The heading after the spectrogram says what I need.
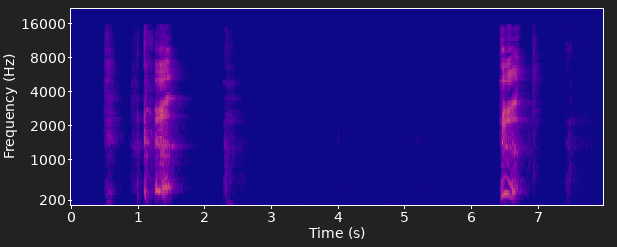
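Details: Persistent hiccups that won't stop: sharp, abrupt 'hic' sounds, a cluster early and another about five seconds later, recurring.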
